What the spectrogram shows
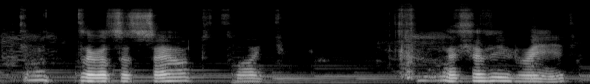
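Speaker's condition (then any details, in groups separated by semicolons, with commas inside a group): Duchenne muscular dystrophy; voice recently weakening, tires when talking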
